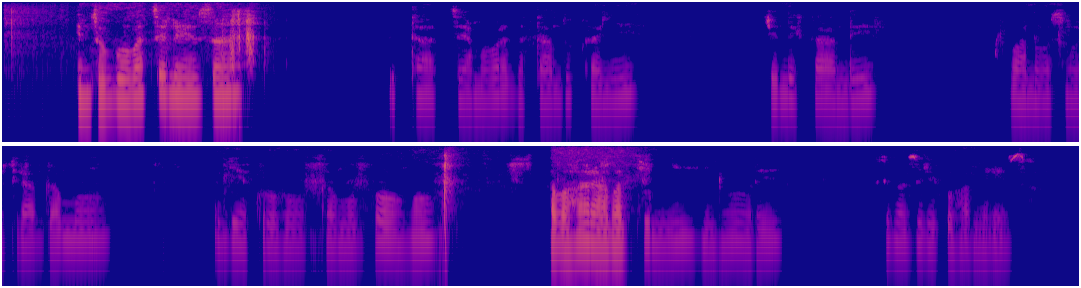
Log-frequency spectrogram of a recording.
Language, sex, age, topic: Kinyarwanda, female, 25-35, finance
